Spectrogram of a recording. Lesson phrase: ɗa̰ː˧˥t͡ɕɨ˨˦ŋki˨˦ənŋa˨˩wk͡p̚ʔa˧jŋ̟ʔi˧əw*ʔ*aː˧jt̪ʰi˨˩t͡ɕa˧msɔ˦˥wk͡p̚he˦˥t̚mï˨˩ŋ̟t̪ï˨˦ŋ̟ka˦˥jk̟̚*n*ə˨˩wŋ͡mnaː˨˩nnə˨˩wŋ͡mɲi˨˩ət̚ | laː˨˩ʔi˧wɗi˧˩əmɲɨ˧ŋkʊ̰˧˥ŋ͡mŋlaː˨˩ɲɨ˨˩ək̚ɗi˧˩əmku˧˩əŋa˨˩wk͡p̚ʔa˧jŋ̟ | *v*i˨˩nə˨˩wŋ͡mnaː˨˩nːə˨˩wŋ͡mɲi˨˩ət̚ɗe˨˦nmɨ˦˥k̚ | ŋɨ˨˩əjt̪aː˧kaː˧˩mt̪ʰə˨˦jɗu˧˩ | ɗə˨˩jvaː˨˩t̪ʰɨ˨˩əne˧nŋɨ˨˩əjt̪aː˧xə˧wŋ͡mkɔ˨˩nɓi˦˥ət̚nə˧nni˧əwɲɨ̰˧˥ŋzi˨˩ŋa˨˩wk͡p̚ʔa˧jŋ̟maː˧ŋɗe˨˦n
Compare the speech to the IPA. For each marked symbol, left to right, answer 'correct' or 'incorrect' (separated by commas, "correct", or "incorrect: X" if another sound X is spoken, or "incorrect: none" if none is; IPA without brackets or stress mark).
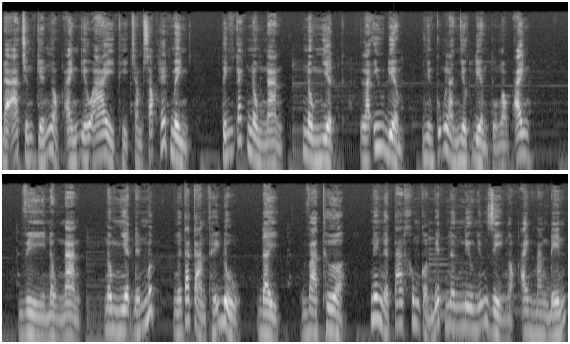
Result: correct, correct, correct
